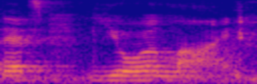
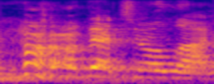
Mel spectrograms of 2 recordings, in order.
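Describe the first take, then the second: First: Your leaned on, slow and softer; stress on Your. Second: Said in the usual way. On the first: Retold or imitated. Daughter insisting to her father that Your line is his, stressing Your. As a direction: punch the word Your.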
